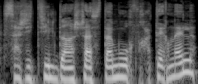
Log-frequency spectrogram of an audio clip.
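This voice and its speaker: A woman voicing a cold, menacing elderly aristocratic grandmother in an audiobook, speaking in hushed, often whispered tones that swell into threats. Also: low voice, a little slow, dry recording, studio quality. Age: older. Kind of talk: audiobook character reading.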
